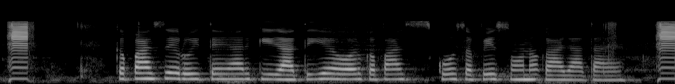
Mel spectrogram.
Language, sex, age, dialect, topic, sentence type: Hindi, male, 18-24, Kanauji Braj Bhasha, agriculture, statement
